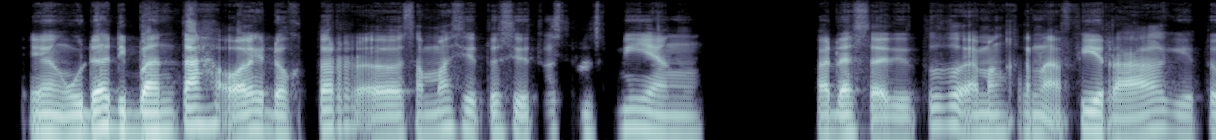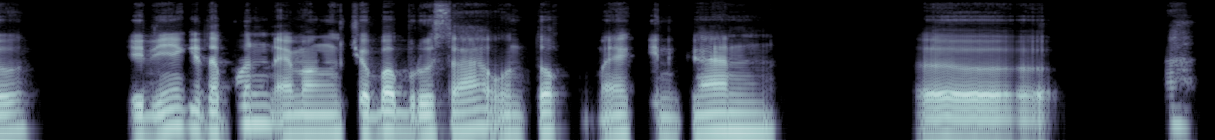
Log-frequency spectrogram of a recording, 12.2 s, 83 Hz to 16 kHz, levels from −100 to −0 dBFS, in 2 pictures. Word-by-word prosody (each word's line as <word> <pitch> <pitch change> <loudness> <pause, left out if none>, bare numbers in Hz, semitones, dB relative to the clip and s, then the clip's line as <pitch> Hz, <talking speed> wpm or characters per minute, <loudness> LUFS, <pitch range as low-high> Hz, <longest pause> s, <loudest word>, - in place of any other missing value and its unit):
yang 115 -2 +3
udah 125 +4 +8
dibantah 125 +4 +5
oleh 115 +3 +5
dokter, 110 +4 +1
eee, 105 -5 +2
sama 110 +2 -2
situs-situs 115 -2 -4
resmi 125 +5 -4
yang 105 -1 -2 0.6
pada 110 - +4
saat 100 - +1
itu, 100 - -6
tuh, 145 +1 -1
emang 110 0 -2
karena 110 -1 -1
viral 115 0 +2
gitu, 110 +2 -5 0.5
jadinya 105 +6 -2
kita 125 -2 -1
pun 155 0 -5
emang 110 0 -1
coba 115 +2 +1
berusaha 115 +3 -2
untuk 115 +1 -4
meyakinkan, 110 +2 -4 0.7
eee, 95 -1 0 0.7
ah, 150 - -12
110 Hz, 140 wpm, -23 LUFS, 105-120 Hz, 0.7 s, udah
